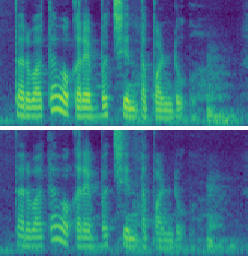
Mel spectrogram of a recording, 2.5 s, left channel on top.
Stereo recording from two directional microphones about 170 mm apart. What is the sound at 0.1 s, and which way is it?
A woman's voice, 40° left (ahead or behind).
